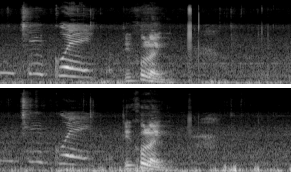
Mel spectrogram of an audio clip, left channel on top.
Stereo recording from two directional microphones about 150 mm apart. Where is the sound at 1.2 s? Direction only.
90° right.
